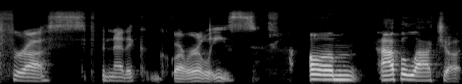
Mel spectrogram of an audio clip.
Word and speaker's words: Appalachia: this side of Appalachia which I learned is called Appalachia yeah we said it wrong Appalachia maybe larger Appalachia yeah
